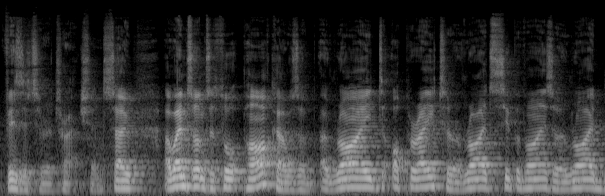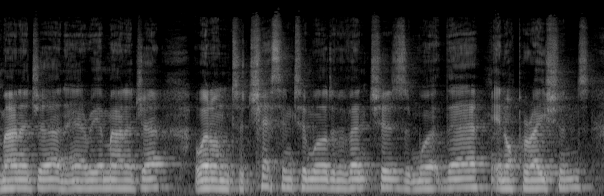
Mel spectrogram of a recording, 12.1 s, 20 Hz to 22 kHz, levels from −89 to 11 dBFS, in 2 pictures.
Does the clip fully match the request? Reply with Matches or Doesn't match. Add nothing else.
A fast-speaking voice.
Doesn't match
